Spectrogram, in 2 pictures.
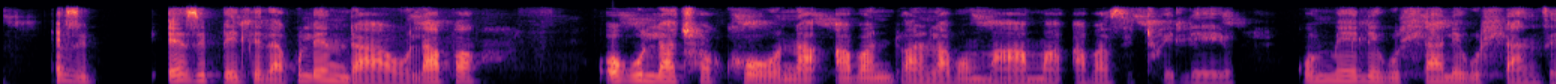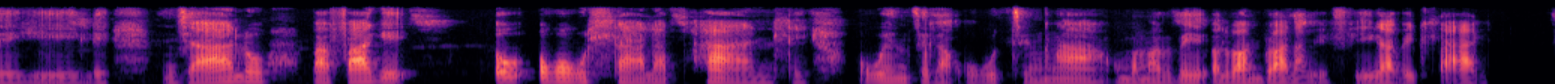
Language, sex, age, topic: North Ndebele, male, 25-35, health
